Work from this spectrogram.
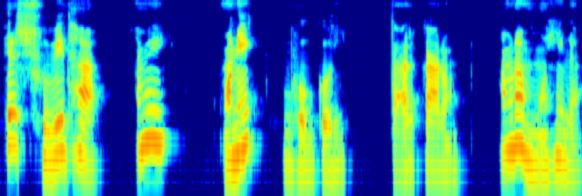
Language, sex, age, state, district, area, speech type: Bengali, female, 30-45, West Bengal, Purba Medinipur, rural, spontaneous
